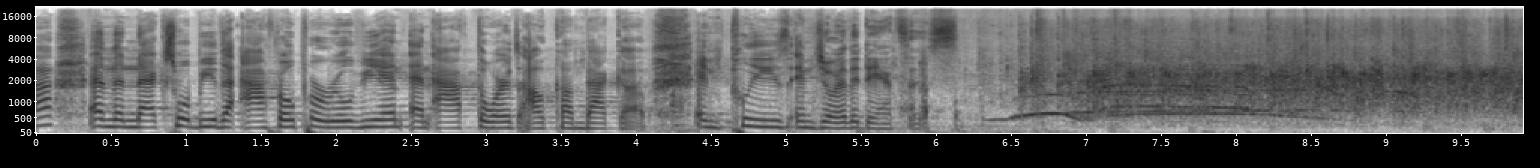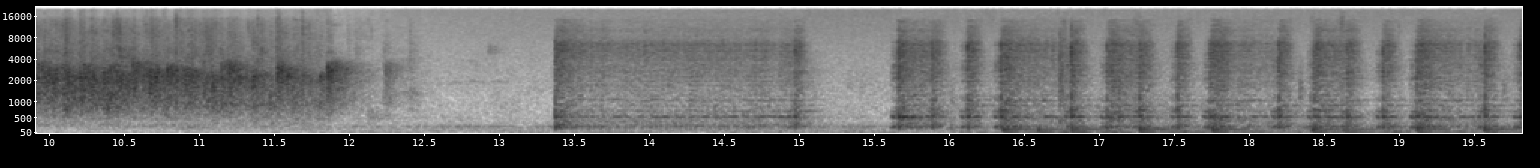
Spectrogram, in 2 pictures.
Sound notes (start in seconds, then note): 6.2 applause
